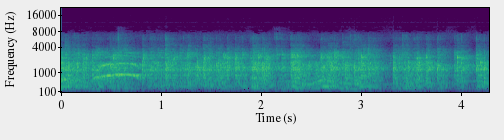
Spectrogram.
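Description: Crowd of many people talking and calling out at once in a packed room, with a voice rising above the din and a few sharp taps or claps.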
